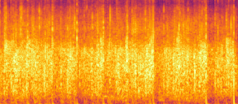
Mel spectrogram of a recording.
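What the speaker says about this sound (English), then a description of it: "Please give those folks a round of applause." An audience at an Alberta annual workplace conference gives a round of hearty applause, steady and full for several seconds without speech over it.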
